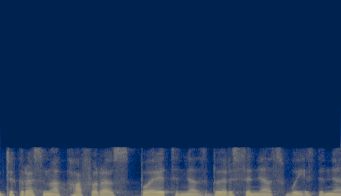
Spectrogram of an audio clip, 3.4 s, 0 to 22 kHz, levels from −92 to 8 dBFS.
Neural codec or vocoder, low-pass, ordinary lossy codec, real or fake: codec, 16 kHz in and 24 kHz out, 0.8 kbps, FocalCodec, streaming, 65536 codes; 5.4 kHz; MP3, 48 kbps; fake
